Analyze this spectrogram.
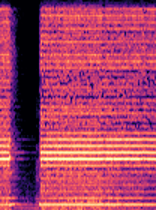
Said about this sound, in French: Salimata Diallo dit ne pas aimer du tout les bruits du klaxon de leur véhicule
